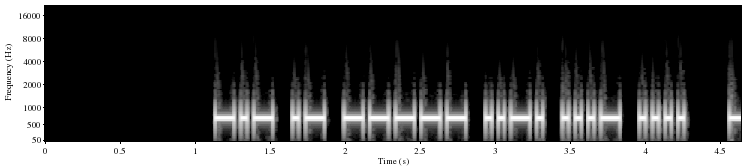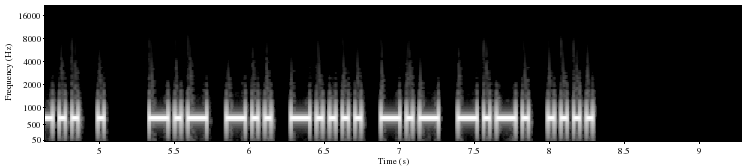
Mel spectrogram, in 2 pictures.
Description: Morse code, heard as a keyed tone, about 28 wpm, 700 Hz. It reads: KA0FVH DE KD6KCH
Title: USA Callsign DE Callsign - 6 Characters - 28wpm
